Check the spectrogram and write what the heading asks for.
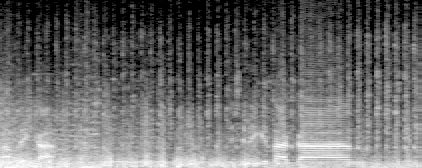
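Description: Voices calling out over a steady low rumble, with one long held note a little after three seconds in.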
